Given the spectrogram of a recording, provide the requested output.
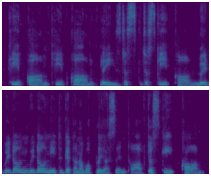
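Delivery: soft, low, anxious coaxing; subdued pleading. Real, not acted. Fan begging player to keep calm after red card, subdued plea. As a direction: plead softly, as if steadying the player.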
